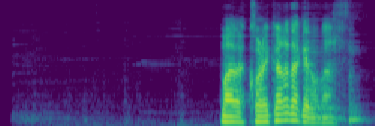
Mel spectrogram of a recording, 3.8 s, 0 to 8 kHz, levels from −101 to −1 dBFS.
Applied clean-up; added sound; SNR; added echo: neural mask model DeepFilterNet 3.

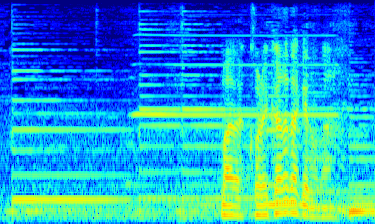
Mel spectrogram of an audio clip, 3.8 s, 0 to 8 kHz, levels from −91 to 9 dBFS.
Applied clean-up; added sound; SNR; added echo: none; Wind instrument, woodwind instrument; 13 dB; reverberation time 1.1 s.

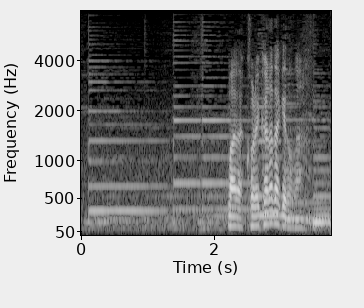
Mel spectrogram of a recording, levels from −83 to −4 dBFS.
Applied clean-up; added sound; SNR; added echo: none; none; none; none.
